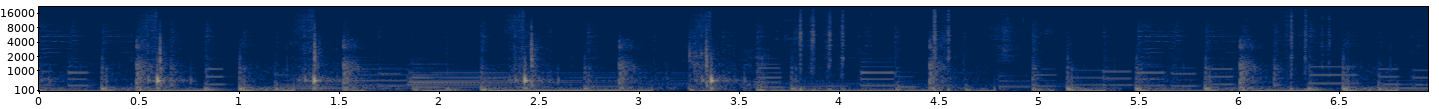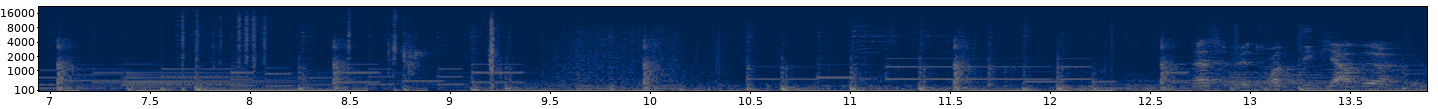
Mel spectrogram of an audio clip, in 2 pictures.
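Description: Knife chopping onions coarsely on a board for bacon-and-potato cooking, a rapid run of sharp cutting taps with brief pauses, close and fairly loud, with music underneath throughout.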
